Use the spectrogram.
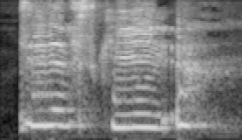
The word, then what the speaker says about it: Wasilewski: Zilewski. Voilà, c'est dit. C'est super bien prononcé.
